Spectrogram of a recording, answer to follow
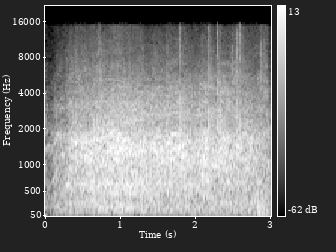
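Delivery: high breathy burst of laughter; big laugh. Real, not acted. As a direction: crack up at your own joke. Laughs at his own joke.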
